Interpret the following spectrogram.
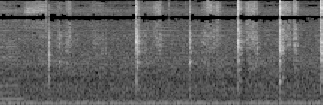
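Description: Long metal spoon knocking and scraping against a mixing bowl and the rim of a stainless steel pan as sautéed mushrooms are tipped into cream sauce: about five sharp clicks, over a steady low hum.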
